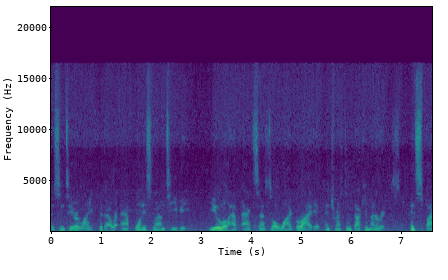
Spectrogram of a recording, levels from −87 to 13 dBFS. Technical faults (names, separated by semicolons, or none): noise suppressor artifacts; speech cut by the noise suppressor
